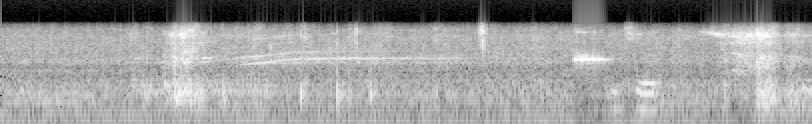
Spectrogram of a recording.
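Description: Cartoon soundtrack playing from a computer's speakers: a thin whistle-like tone slides up and holds for a couple of seconds, then a short, loud beep about six seconds in, with brief noisy bursts before and after.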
